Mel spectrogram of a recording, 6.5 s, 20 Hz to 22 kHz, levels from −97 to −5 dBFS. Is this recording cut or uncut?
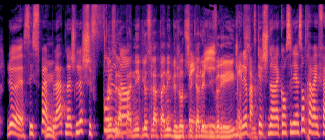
cut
